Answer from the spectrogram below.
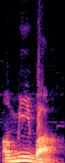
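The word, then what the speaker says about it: amoeba: पी एल E then अमीबा अमीबा का spelling ध्यान से देखिए ए एम ओ ई बी ए यहां पर ओ के बाद ई आ रहा है हमने ओ को साइलेंट रखा है अमीबा then leopard Jeffers and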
